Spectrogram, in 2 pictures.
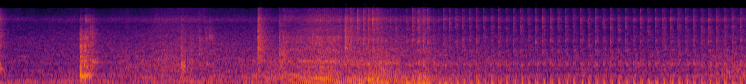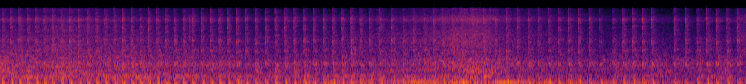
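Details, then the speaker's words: Old Yamaha Mio scooter that blew white smoke, wet exhaust (suspected ring set), after engine repair and reassembly with oil: after a few blips settles into an even quick idle putter, no rattle or tapping; runs smoothly, problem fixed. "Alhamdulillah teman-teman suaranya halus baikanionya udah beres kendala kemarin itu ada Mas teman-teman"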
